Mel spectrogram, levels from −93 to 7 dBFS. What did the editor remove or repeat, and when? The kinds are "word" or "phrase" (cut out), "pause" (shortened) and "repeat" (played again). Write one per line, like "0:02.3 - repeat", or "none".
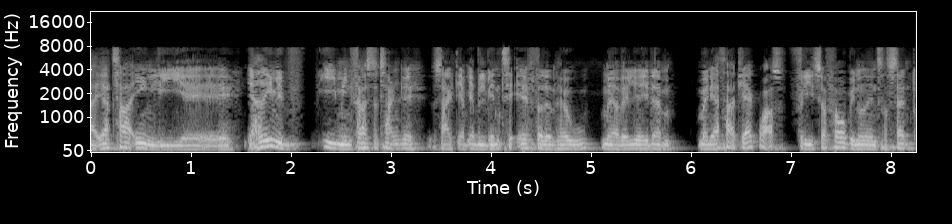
0:02.2 - pause
0:03.7 - word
